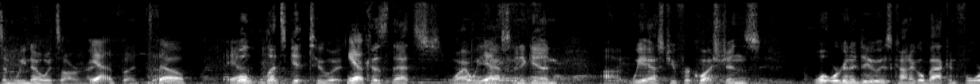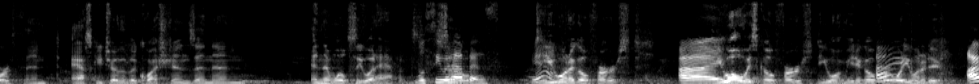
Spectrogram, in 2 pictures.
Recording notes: sat down face to face with a microphone LIVE from SHRM18 in Chicago, IL!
